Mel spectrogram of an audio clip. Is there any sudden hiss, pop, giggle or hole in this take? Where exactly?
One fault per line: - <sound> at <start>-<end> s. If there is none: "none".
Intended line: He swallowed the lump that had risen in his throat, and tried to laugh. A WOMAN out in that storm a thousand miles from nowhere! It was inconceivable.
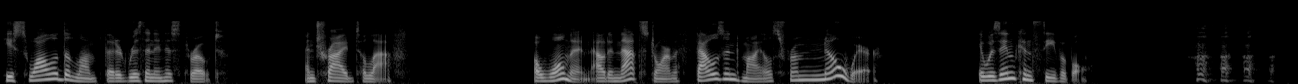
- laugh at 11.9-12.8 s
